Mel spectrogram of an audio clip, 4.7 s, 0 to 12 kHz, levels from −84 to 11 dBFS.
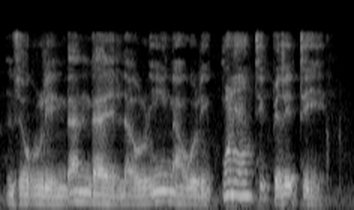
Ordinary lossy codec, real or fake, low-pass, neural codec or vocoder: MP3, 64 kbps; fake; 7.2 kHz; codec, 16 kHz, 4 kbps, X-Codec, HuBERT features, trained on LibriSpeech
